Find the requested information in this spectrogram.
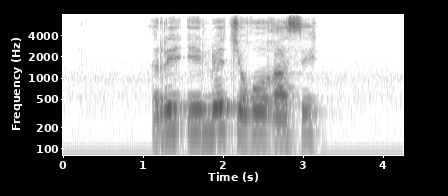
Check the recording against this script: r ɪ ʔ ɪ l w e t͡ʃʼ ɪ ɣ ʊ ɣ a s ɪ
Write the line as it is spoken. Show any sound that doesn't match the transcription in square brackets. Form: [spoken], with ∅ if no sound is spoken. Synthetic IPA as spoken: r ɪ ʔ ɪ l w e t͡ʃʼ ɪ ɣ ʊ ɣ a s ɪ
